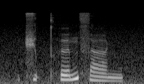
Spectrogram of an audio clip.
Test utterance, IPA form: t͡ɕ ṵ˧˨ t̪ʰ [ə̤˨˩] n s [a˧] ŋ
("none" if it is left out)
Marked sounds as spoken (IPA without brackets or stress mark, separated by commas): ə˨˦, a̤˨˩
